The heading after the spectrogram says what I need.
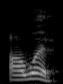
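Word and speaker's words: hour: The student came half आवर, आवर दिया गया है। आवर का जो यहाँ एच जो है ये ओ का प्रोनाउंसिएशन कर रहा है, तो इसीलिए हम यहाँ पे क्या लगाएंगे, article an, indefinite article an आएगा।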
